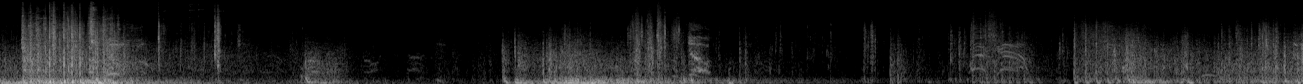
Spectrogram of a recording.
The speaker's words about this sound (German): Schießt zuerst, bam, tot. Da hat er in den Kopf geschossen.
